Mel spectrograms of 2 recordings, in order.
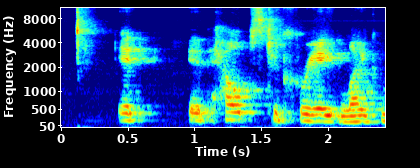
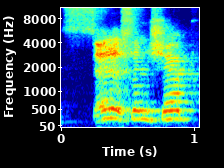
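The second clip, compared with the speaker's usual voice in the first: a curt, mock gruff bark, pitched higher; retold bark; 7 semitones higher than usual. Grumpy customs officer barking at a traveller, curt mock bark. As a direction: snap the one word like a grumpy officer. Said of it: "he barked".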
